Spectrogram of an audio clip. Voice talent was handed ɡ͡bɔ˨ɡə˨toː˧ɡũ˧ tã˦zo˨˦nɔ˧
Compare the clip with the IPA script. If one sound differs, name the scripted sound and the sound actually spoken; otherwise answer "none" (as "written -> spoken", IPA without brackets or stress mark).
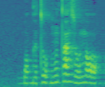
none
